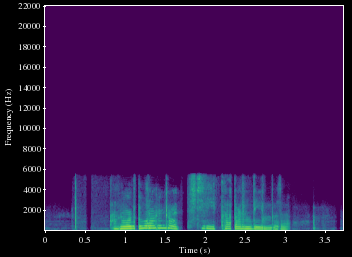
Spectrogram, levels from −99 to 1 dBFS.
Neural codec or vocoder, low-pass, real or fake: codec, 16 kHz, 1.1 kbps, Voila-Tokenizer; 5.4 kHz; fake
